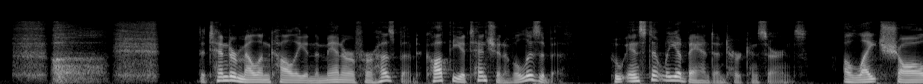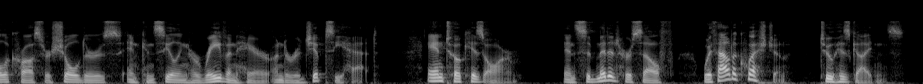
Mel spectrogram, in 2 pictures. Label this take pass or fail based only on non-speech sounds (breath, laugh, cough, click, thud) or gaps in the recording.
fail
